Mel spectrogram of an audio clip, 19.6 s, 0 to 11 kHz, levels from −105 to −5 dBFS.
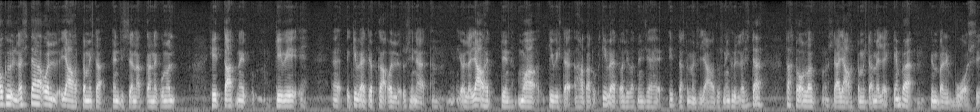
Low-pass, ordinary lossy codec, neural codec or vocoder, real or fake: none; none; vocoder, 22.05 kHz, 80 mel bands, WaveNeXt; fake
